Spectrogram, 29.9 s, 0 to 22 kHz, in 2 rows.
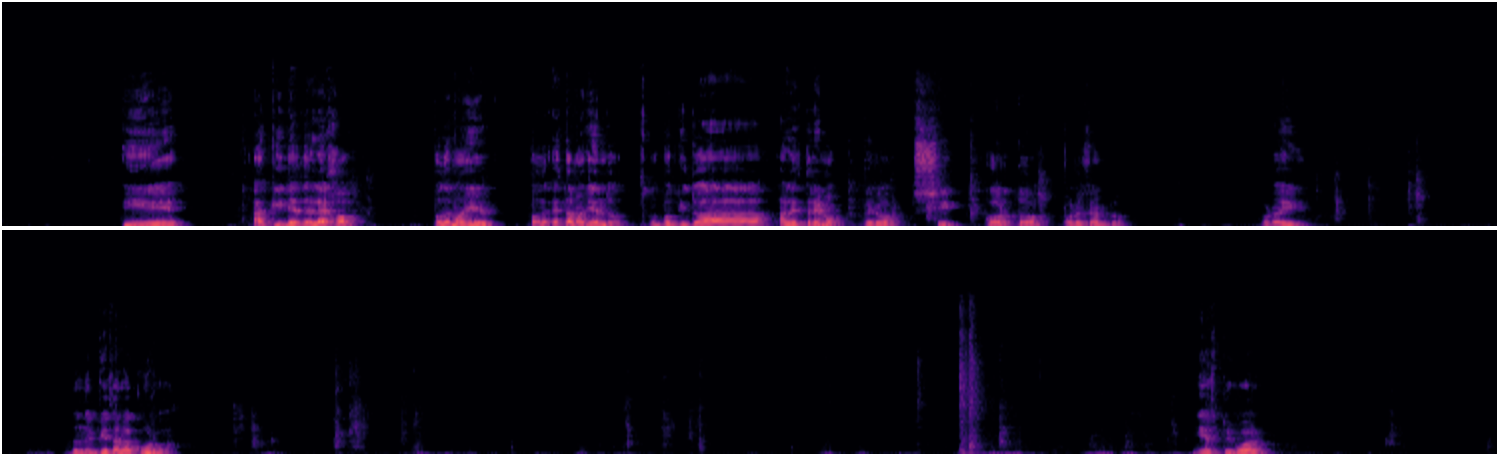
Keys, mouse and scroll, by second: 10.3 k, 17.8 shift+middle click, 18.9 k, 25.3-29.9 shift+middle drag.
